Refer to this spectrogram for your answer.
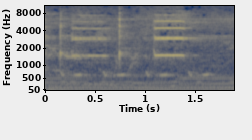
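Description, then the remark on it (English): Club-winged manakin wing stridulation at a forest lek, a bird displaying on the open branches of melastoma trees: sharp ticks followed by a buzzy, violin-like ringing tone, repeated a few times over a soft background hum. “This unique sound permeating through the forest around me is caused not by a bird singer, but by a bird violinist.”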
